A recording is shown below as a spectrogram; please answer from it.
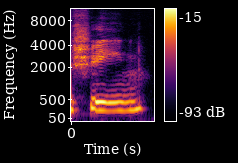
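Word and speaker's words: Shein: I got it from an online clothing store that rhymes with spleen. Spleen? Yeah, Sheen.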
